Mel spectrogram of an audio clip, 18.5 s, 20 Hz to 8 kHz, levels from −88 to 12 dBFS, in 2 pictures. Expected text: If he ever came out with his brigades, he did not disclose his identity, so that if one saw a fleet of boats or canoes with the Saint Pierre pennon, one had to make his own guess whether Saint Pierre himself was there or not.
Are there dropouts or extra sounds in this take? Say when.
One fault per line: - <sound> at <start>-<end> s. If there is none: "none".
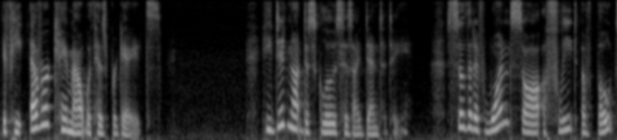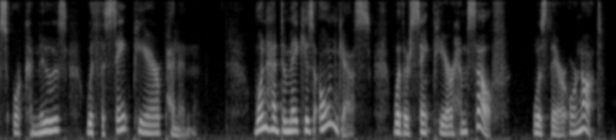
none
